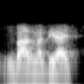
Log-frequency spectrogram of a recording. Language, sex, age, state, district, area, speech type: Hindi, male, 30-45, Madhya Pradesh, Gwalior, urban, conversation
